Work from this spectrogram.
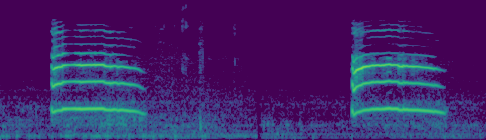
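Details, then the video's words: Two bright, loud meows from a cat spaced three seconds apart, each about a second long with a gently falling tone and rich overtones; low faint hum in the quiet gaps. "Cat Meowing Shorts Compilation"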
